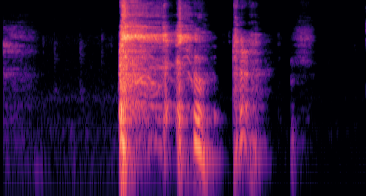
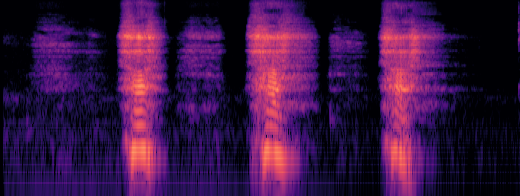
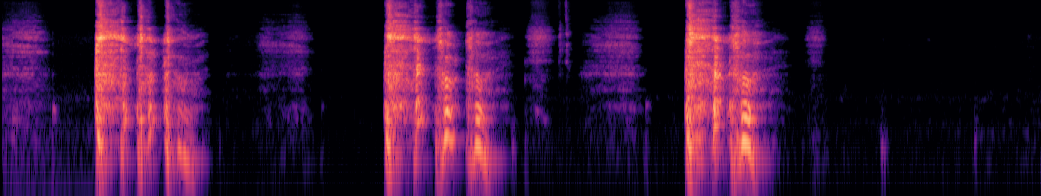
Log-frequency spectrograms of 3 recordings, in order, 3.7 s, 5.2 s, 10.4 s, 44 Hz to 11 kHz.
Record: {
  "cough_length": "3.7 s",
  "cough_amplitude": 32768,
  "cough_signal_mean_std_ratio": 0.33,
  "exhalation_length": "5.2 s",
  "exhalation_amplitude": 21556,
  "exhalation_signal_mean_std_ratio": 0.4,
  "three_cough_length": "10.4 s",
  "three_cough_amplitude": 32768,
  "three_cough_signal_mean_std_ratio": 0.32,
  "survey_phase": "beta (2021-08-13 to 2022-03-07)",
  "age": "65+",
  "gender": "Male",
  "wearing_mask": "No",
  "symptom_none": true,
  "smoker_status": "Ex-smoker",
  "respiratory_condition_asthma": false,
  "respiratory_condition_other": false,
  "recruitment_source": "REACT",
  "submission_delay": "2 days",
  "covid_test_result": "Negative",
  "covid_test_method": "RT-qPCR",
  "influenza_a_test_result": "Negative",
  "influenza_b_test_result": "Negative"
}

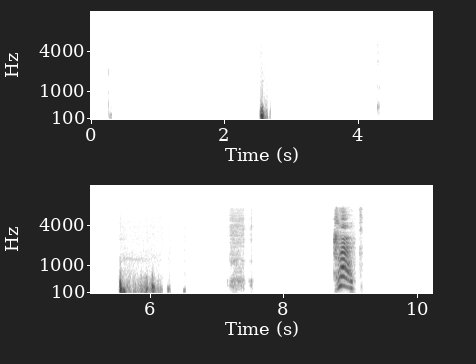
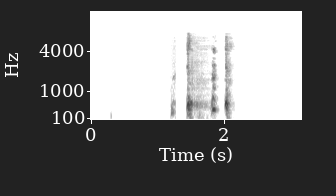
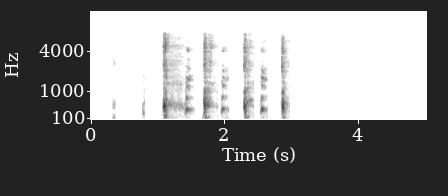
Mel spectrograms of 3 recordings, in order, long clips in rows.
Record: {
  "exhalation_length": "10.2 s",
  "exhalation_amplitude": 10245,
  "exhalation_signal_mean_std_ratio": 0.16,
  "cough_length": "3.2 s",
  "cough_amplitude": 9836,
  "cough_signal_mean_std_ratio": 0.21,
  "three_cough_length": "5.0 s",
  "three_cough_amplitude": 9348,
  "three_cough_signal_mean_std_ratio": 0.21,
  "survey_phase": "beta (2021-08-13 to 2022-03-07)",
  "age": "45-64",
  "gender": "Female",
  "wearing_mask": "No",
  "symptom_cough_any": true,
  "symptom_sore_throat": true,
  "symptom_headache": true,
  "symptom_change_to_sense_of_smell_or_taste": true,
  "symptom_loss_of_taste": true,
  "symptom_onset": "2 days",
  "smoker_status": "Ex-smoker",
  "respiratory_condition_asthma": false,
  "respiratory_condition_other": false,
  "recruitment_source": "Test and Trace",
  "submission_delay": "1 day",
  "covid_test_result": "Positive",
  "covid_test_method": "RT-qPCR",
  "covid_ct_value": 15.2,
  "covid_ct_gene": "ORF1ab gene",
  "covid_ct_mean": 15.7,
  "covid_viral_load": "7300000 copies/ml",
  "covid_viral_load_category": "High viral load (>1M copies/ml)"
}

